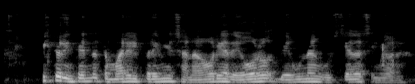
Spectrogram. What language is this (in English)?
Spanish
